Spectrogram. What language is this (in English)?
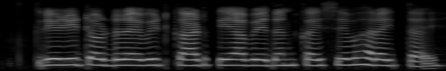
Magahi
